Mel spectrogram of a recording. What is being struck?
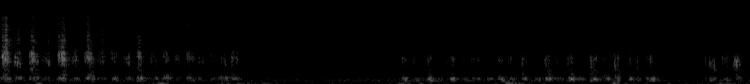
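Black-coated scratch-art paper scratched with a wooden stylus.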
